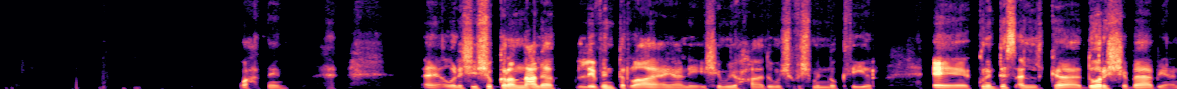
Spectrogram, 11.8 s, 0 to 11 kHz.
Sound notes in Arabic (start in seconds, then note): 5.6 لغة أجنبية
